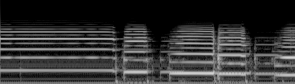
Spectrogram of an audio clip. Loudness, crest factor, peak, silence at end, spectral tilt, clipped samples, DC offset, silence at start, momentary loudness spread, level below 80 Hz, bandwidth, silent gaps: -15 LUFS; 12 dB; -4 dBFS; 0 s; -2 dB/octave; under 0.1%; 0.2%; 0 s; 5 LU; -40 dBFS; 7.6 kHz; none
